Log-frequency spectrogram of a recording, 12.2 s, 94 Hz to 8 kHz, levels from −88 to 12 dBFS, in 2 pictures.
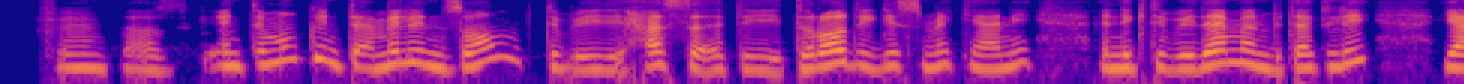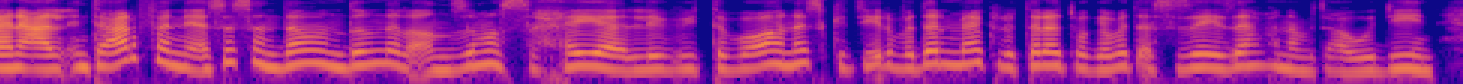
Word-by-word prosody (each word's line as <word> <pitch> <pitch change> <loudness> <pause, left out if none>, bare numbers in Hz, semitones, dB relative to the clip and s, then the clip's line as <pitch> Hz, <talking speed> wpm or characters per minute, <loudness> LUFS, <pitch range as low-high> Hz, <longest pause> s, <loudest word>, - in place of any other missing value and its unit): فهمت 230 -2 -8
قصدِك. 200 0 -11
أنتِ 255 +1 -2
ممكن 325 0 -1
تعملي 270 +7 +1
نظام 270 - 0
تبقي 210 -3 -5
حاسة 250 -6 +2
ت 215 0 -12 0.2
تراضي 255 +4 +5
جسمِك، 250 +1 -4
يعني 225 +6 -3 0.3
إنك 225 0 0
تبقي 215 -2 -1
دايمًا 280 +3 +6
بتاكلي 235 +7 -1 0.3
يعني. 230 -2 +8
ع 220 - +10
أنتِ 235 +3 -1
عارفة 315 +5 +4
إن 255 - -1
أساسًا 285 +9 -1
ده 270 +3 0
من 245 - -3
ضمن 270 +3 -2
الأنظمة 250 +1 -3
الصحية 245 -3 +1
اللي 210 +2 -4
بيتبعوها 220 +5 -2
ناس 280 +2 -2
كتير، 235 +1 -7
بدل 270 +4 0
ما 270 - -2
ياكلوا 265 -5 -3
3 255 -1 0
وجبات 225 +3 -5
أساسية 230 +1 -2
زي 250 - -1
ما 255 - -8
إحنا 230 -4 -7
متعودين، 195 +2 -6
240 Hz, 200 wpm, -23 LUFS, 220-270 Hz, 0.3 s, ع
